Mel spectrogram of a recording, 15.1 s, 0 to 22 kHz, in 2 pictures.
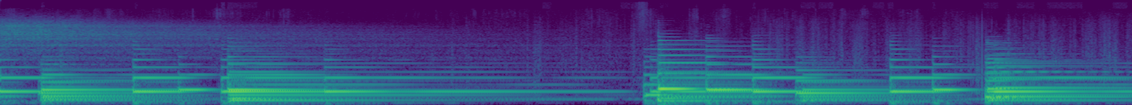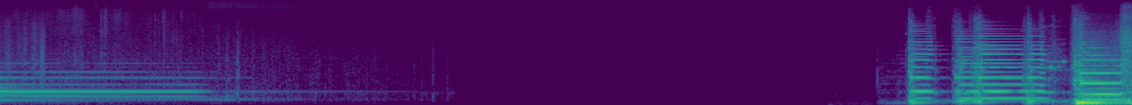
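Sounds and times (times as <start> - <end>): gentle piano chords: 0.0 - 9.0.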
